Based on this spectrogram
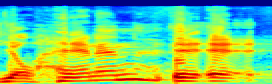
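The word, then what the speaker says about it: יוחנן: actually is much longer originally it's johanan yanan there's a guttural in there I'm not going to get it right but it's lot there are actually three syllables there and it means god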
